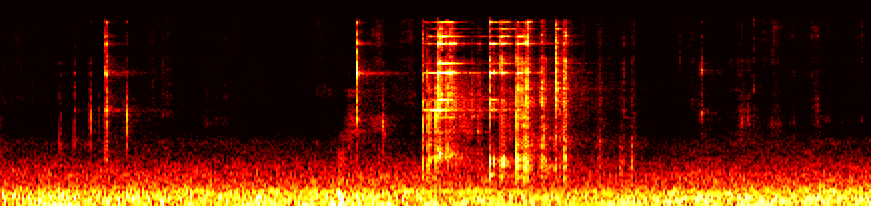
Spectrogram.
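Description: Metal hand tools clinking against each other and the engine's valve gear: a short cluster of light metallic clinks and jingles about three seconds in, over a steady low hum.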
